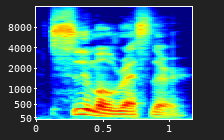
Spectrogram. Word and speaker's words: sumo: で綴り通りここはロング U ここはロング O です。英語の綴りのルール通りに読めばいいだけの話です。スモーler 。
